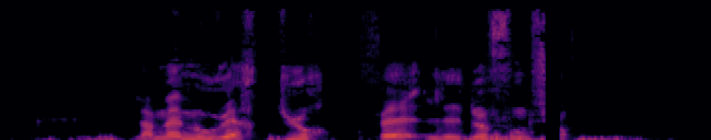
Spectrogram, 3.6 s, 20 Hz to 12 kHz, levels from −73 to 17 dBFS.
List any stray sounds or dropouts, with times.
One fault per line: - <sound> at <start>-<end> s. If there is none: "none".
- dropout at 2.7-2.8 s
